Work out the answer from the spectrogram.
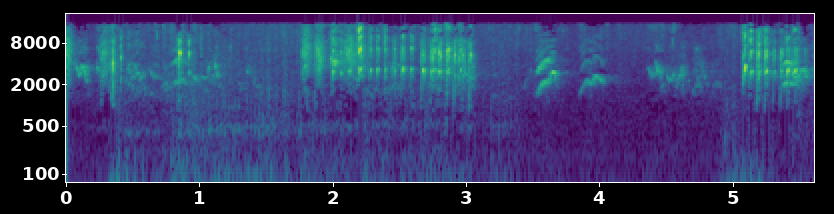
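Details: Budgerigar chatter meant to encourage other budgies: bursts of harsh buzzy warbling alternate with brief clear upswept whistles and a quieter pause before the chatter resumes.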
